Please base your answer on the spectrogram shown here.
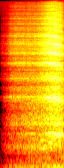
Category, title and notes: Sound effects > Electronic / Design
DSGNWhsh-Blue Snowball Microphone, CU Straw, Whoosh In Nicholas Judy TDC
A straw whooshing in.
